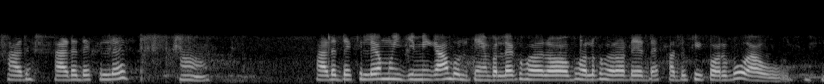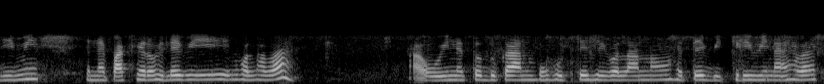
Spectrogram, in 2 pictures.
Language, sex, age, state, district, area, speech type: Odia, female, 30-45, Odisha, Sambalpur, rural, conversation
